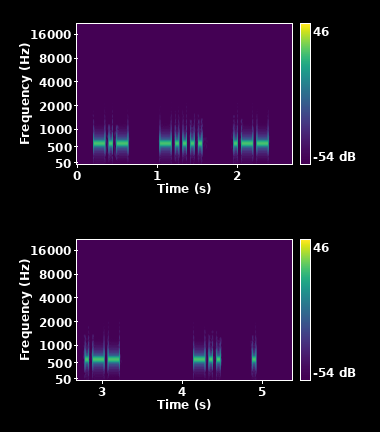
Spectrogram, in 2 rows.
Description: Morse code, heard as a keyed tone, about 25 wpm, spaced as for 15 wpm, 600 Hz. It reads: K6WW DE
